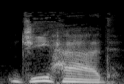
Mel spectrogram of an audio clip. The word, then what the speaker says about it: jihad: Next word is jihad. So we have here G, that's the first syllable, and then had, jihad. So you notice here we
